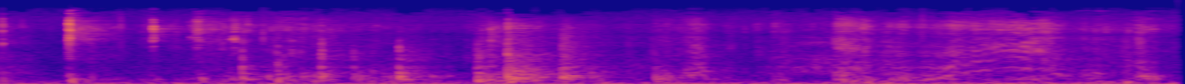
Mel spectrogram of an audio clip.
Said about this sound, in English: Unzip both the zippers.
